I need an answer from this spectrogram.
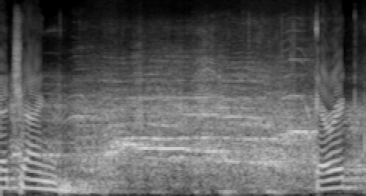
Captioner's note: applause and cheering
